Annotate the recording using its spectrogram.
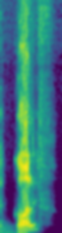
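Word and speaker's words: gulf: Golf is pronounced different than golf, just like God. It's just like God is different from God. What we say? We say golf. This is G-U-L-F. And so it's golf.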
